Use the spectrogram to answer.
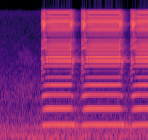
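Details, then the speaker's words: Therapeutic ultrasound unit in continuous mode, sound head running without a load: three steady high-pitched beeps and stop, overheat protection for the sound head; device alarm beep. "beep and stop okay it's a protection for the sound head so it doesn't overheat"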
